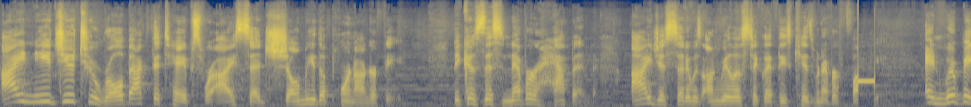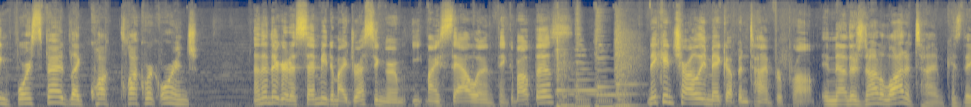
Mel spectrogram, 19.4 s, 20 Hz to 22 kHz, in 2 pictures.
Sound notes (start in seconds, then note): 8.6 beep; 15.0 synth bop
